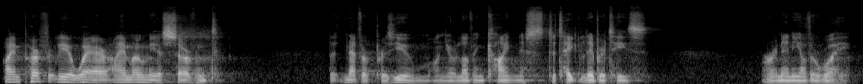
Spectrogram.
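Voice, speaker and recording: A man's voice: low-pitched, a bit bright. Long reverb surrounds an earnest young male gamekeeper. He voices his letter with a servant's formality and longing, in radio drama style.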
